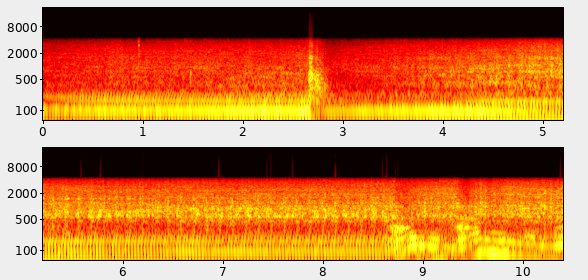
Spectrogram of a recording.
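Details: Chevrolet Cavalier engine idling then revving with a repetitive knock over the running motor throughout; cause unknown.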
